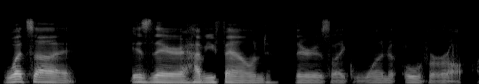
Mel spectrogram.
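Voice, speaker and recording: Male podcast co-host, deep voice, animated and laughing often, dry close recording. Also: takes it slowly, no room sound. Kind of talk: casual chat.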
